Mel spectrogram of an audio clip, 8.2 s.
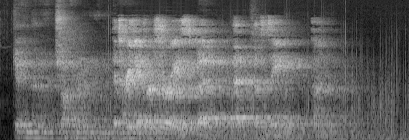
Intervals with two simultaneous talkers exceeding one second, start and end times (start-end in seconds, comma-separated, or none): none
